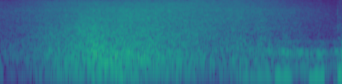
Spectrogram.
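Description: Stormy lake waves crash in a broad, rushing roar that swells to a peak and then settles into a steady churning wash, with faint low sustained tones appearing toward the end.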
